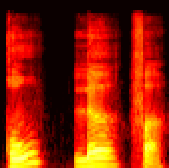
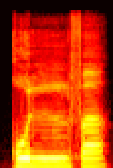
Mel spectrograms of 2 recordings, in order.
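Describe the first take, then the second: First: An extra vowel sounds after the l before f. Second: The l is held and goes straight into f. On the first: The speaker calls it wrong. "Kalau yang tawallud tu dia ibarat ada tiga gerakan" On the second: The speaker calls it right. "Pastikan ada dua step sahaja"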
